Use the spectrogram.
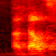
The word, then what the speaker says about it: Adaucto: A Dalto tem um C mudo ali, não sei que não se pronuncia. Não é Dalton? Mas a Dalto que não se pronuncia, o C não se pronuncia, né?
